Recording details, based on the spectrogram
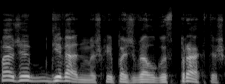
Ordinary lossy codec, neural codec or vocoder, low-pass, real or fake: Opus, 32 kbps; none; 14.4 kHz; real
